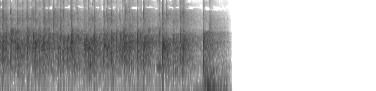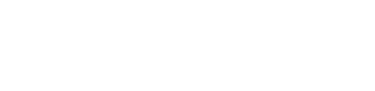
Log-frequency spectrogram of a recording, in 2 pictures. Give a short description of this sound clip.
A group of people are applauding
